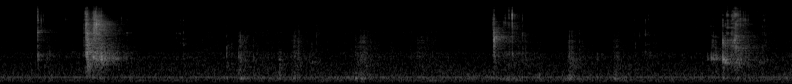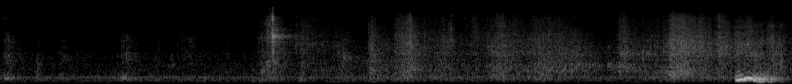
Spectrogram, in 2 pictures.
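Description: Tortilla chips bitten with a crisp crunch four or five times, spread a few seconds apart, with chewing in between. Near the end, a cloth napkin rustling against the mouth, then a short, loud, low hum-like voice sound.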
